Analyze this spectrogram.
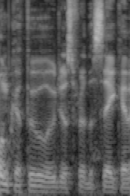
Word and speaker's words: Cthulhu: is the great sleeper cthulhu who actually i think it's pronounced kulu but uh i don't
